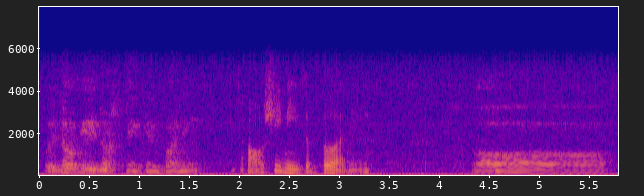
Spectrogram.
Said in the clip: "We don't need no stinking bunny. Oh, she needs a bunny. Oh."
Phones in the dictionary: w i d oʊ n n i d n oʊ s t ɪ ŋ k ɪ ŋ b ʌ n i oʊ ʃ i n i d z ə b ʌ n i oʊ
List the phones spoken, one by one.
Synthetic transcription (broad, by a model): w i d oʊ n n i d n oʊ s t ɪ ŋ k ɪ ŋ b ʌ n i oʊ ʃ i n i d z ə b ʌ n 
